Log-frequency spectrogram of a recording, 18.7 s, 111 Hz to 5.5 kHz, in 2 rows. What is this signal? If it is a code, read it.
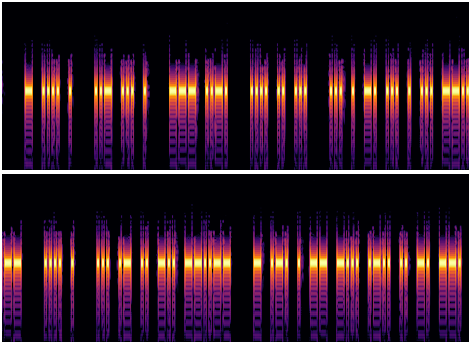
Morse code, heard as a keyed tone, about 25 wpm, spaced as for 22 wpm, 700 Hz. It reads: THE USE OF HIS SENSES, HE SAID, TREMBLING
